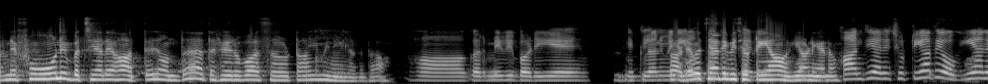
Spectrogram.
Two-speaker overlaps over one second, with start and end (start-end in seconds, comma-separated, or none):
6.3-7.7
